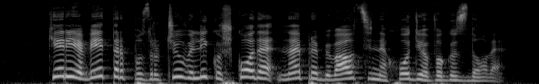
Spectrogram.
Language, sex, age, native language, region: Slovenian, female, 18-29, Slovenian, Savinja region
